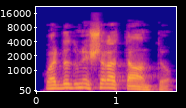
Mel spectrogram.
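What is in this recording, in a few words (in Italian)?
"sciala", dialettale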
